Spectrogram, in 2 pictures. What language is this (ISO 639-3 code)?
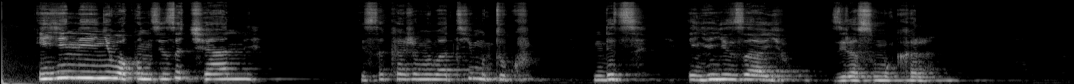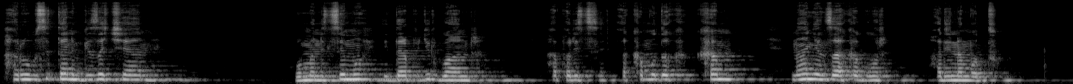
kin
